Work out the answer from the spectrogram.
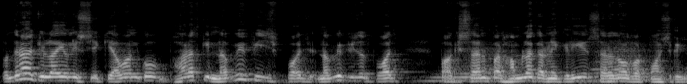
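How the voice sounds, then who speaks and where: Halting Pakistani man with a creaky voice. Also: a little high, darkish tone. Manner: halting, frequently stumbling and repeating words. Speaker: host of a history series. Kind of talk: informal narration of historical events with commentary.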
